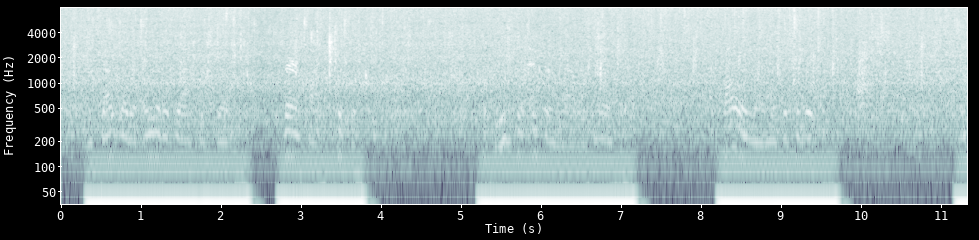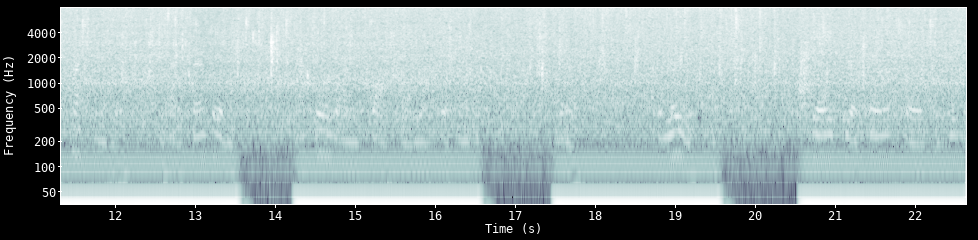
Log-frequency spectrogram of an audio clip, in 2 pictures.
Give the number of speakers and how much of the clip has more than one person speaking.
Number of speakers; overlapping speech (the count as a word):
one, no overlap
